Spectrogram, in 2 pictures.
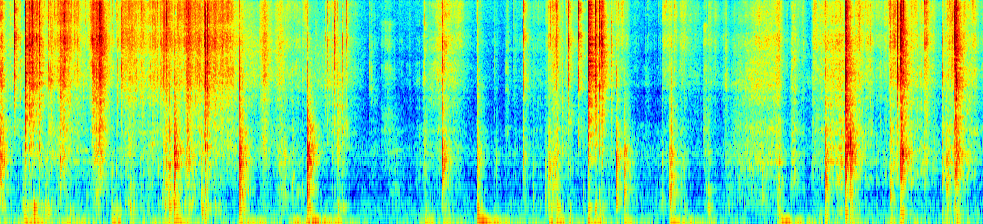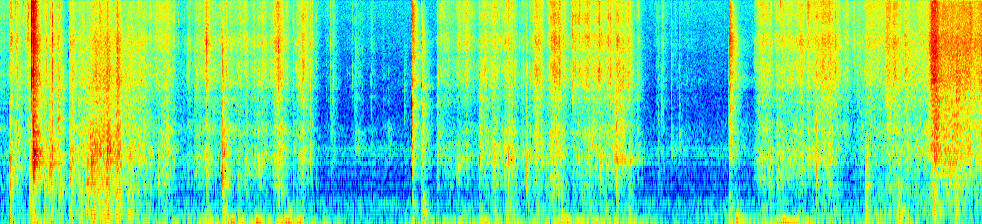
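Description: A sealed hockey card box being unwrapped and opened by hand: irregular tearing, crinkling and scraping of packaging and cardboard, with a couple of short lulls.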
